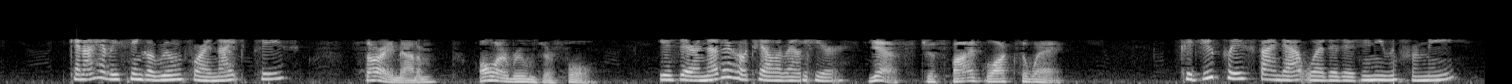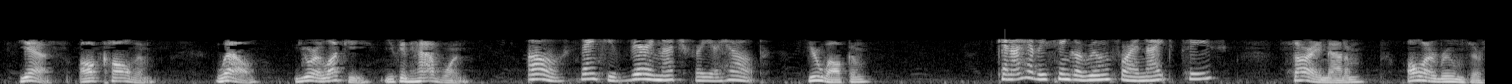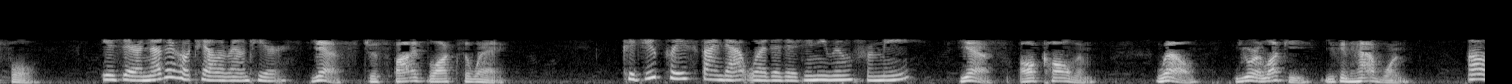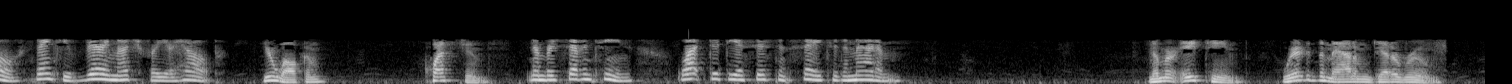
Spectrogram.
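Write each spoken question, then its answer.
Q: What did the assistant say to the madam?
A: All their rooms were full

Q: Where did the madam get a room?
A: At another hotel 5 blocks away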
